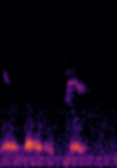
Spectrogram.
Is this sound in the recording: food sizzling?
no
